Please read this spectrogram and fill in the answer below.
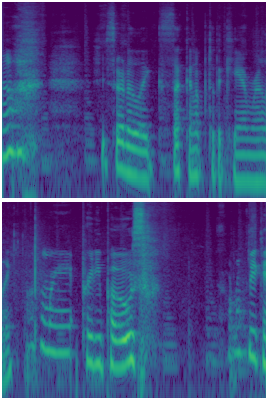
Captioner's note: squeaks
